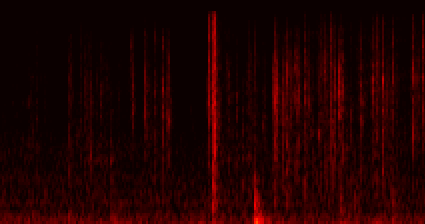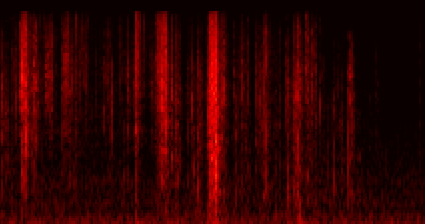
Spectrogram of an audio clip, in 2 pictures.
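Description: Foil wrapper of a Panini Chronicles baseball card pack being torn open and crinkled by hand: a run of crackling rustles that starts about two seconds in and dies away near the end.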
